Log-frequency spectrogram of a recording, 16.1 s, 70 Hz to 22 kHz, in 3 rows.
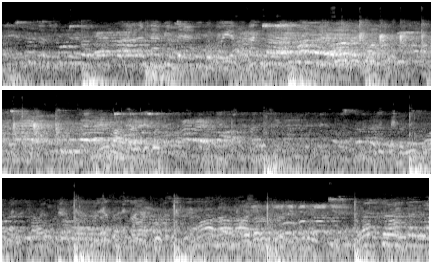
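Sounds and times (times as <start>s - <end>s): players' voices echoing: 0.0s - 16.0s.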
